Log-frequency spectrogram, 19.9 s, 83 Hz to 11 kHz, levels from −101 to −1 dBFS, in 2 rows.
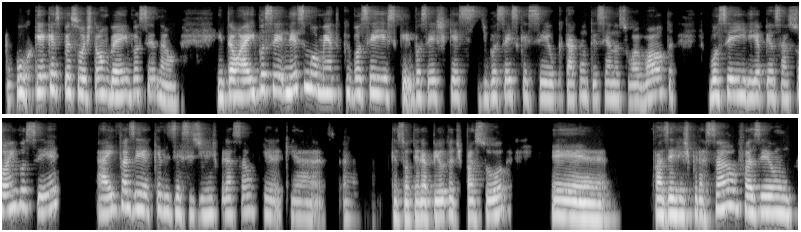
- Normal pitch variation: Yes, average, 3.5 semitones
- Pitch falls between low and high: Yes, medium, 180 Hz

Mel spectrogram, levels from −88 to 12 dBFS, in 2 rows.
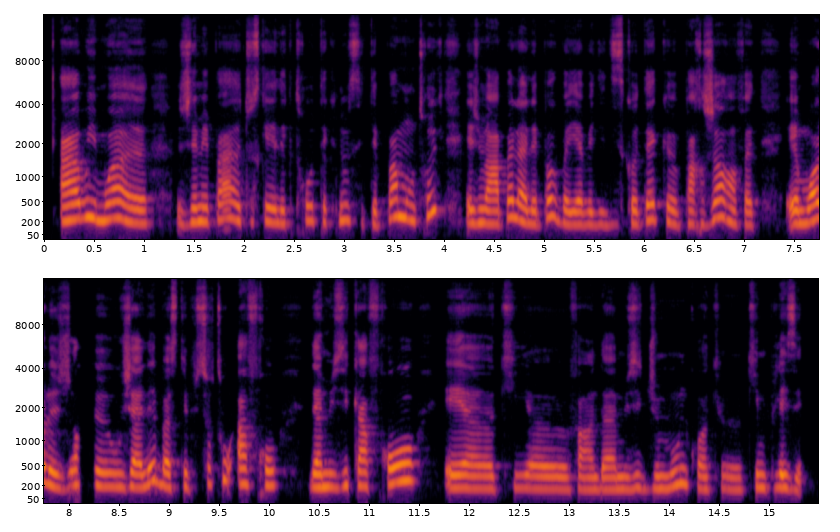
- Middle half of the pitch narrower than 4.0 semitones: No, average, 4.3 semitones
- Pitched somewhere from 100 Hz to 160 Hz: No, medium, 185 Hz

